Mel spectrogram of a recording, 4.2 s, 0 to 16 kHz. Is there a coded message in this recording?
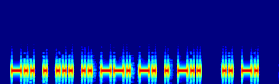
Yes: Morse code from 0.2 to 3.9 s, heard as a keyed tone, about 25 wpm, 600 Hz. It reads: DESIGNED IN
